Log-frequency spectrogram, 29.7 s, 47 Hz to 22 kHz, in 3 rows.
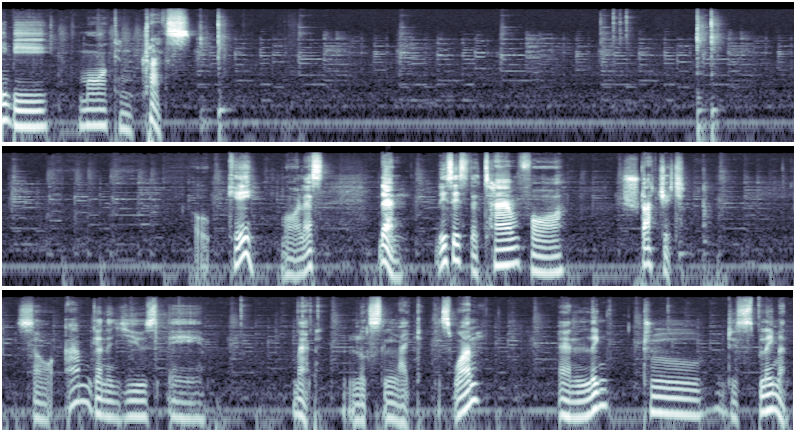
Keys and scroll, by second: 2.3-3.0 typing, 8.7 typing, 8.9 Return.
